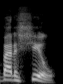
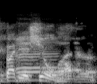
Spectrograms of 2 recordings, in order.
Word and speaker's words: Badiashile: Isn't it not Badashile? I'll say Badiashile. Bro. Say In Badiashile. the sake of the chat, just call it Badiashile. Yeah, for the chant, it's got to rhyme with Lamborghini.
